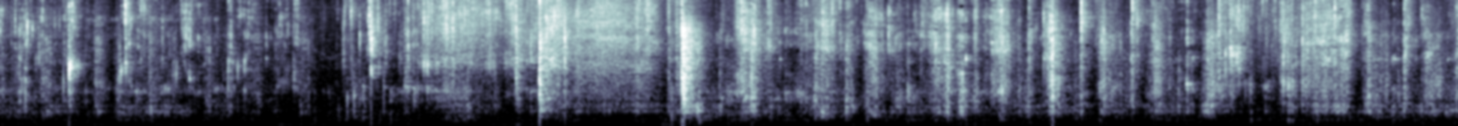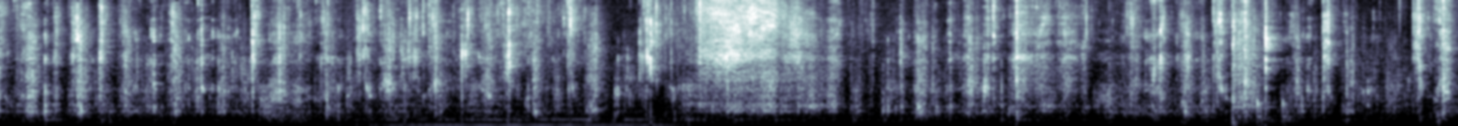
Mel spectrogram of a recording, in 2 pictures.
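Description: Close-miked crunching and chewing of crispy battered fried chicken: bites through the crust and steady crackly chewing, with one sharp loud crunch about seven seconds in.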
